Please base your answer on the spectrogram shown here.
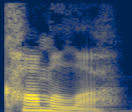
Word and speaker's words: Kamala: Berkeley and not on her name comma is pronounced Kamala and it means lotus flower as she writes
